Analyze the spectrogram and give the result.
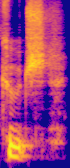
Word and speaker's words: Couch: There's a very main street in Portland is spelled couch. It looks like there's just a couch street, but the one thing to make fun of out-of-towners is when they call it couch street because it's pronounced cooch.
